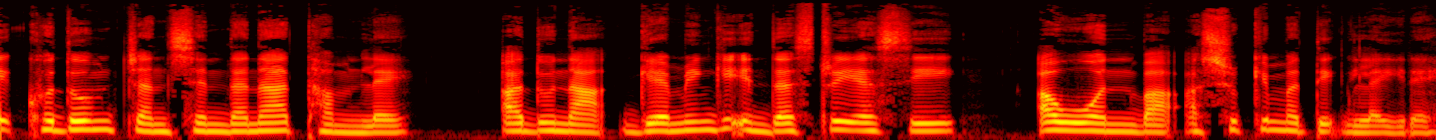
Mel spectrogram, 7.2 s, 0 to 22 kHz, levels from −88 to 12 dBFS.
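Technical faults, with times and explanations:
The speech signal carries no audible technical faults.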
